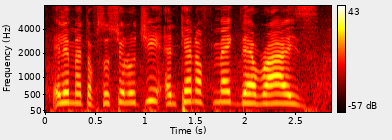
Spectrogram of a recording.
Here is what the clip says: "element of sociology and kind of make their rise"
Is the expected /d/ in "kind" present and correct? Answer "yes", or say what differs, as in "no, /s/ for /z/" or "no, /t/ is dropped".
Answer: no, /d/ is dropped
